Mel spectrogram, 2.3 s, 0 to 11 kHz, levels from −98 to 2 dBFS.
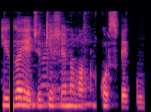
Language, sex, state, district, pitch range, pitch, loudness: Kannada, female, Karnataka, Mysore, 185-210 Hz, 200 Hz, -28 LUFS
